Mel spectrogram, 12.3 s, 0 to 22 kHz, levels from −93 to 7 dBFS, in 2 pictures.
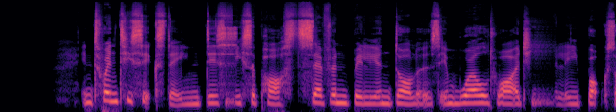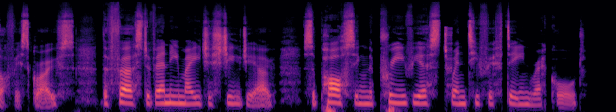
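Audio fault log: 2.25–2.39 s, AAC frame loss with concealment: an 85 ms patch turns smeared and noisy, which fits about two lost frames rebuilt from the last good spectrum. The spectrogram shows blurred, flattened harmonics across the gap.
5.34–5.70 s, AAC frame loss with concealment: a longer 213 ms gap. The repeated spectrum sags in level and sounds phasey. The waveform envelope dips and the spectrogram shows a smeared band.
10.62 s, AAC frame loss with concealment: a brief 43 ms smudge, about one frame, with a single smeared vertical slice on the spectrogram.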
